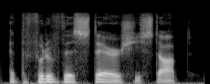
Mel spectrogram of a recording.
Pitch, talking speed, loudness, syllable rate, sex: 100 Hz, 230 wpm, -17 LUFS, 5.0 syllables/s, male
